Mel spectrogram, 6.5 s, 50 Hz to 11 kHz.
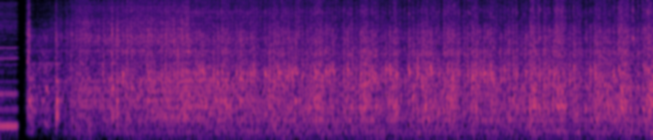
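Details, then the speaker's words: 1979/80 Mercedes-Benz 300 SD scrapyard diesel, first start after long sitting: catches and clatters unevenly with stumbles, "farting and kicking"; rough running as fuel primes. "Oh, we gotta shut the key off and turn it back on before it'll... Now she's just farting and kicking here."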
